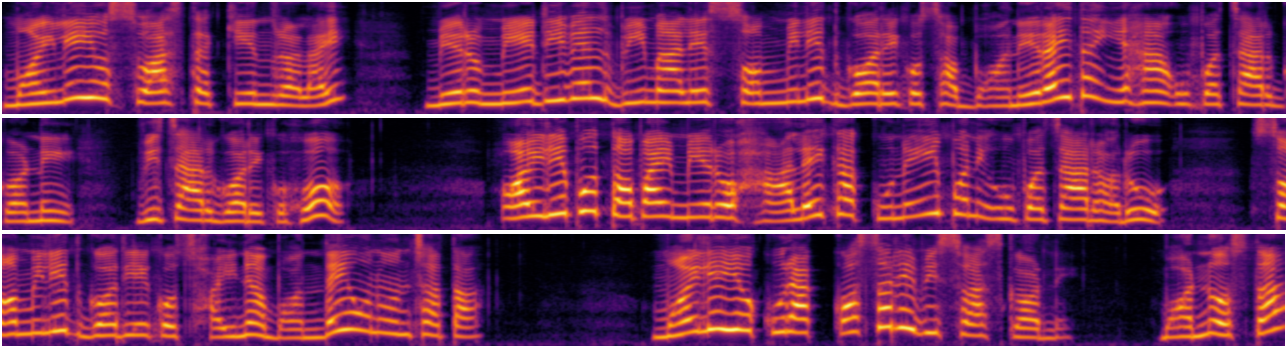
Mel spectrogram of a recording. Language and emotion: Nepali, angry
